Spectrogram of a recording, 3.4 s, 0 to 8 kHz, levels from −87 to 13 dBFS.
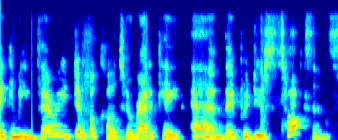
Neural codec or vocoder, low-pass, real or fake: none; 7.2 kHz; real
